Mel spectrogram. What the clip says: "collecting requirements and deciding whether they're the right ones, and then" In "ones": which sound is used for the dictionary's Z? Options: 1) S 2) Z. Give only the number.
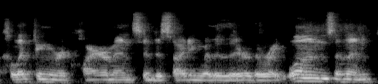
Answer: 2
